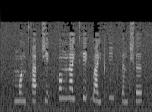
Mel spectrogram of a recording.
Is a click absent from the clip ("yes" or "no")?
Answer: yes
